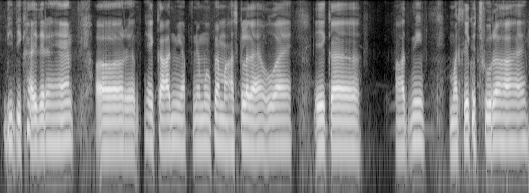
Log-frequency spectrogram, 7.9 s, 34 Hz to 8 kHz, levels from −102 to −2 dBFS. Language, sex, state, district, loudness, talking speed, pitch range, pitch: Chhattisgarhi, male, Chhattisgarh, Korba, -17 LUFS, 175 wpm, 130-140 Hz, 135 Hz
